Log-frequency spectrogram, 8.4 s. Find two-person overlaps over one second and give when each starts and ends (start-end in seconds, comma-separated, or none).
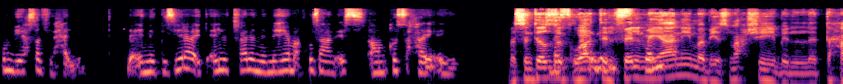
5.5-6.7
